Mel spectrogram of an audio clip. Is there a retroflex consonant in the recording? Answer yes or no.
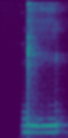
yes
